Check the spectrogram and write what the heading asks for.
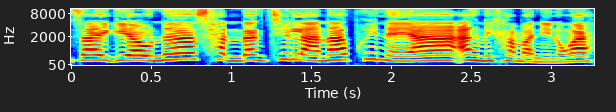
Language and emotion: Bodo, angry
